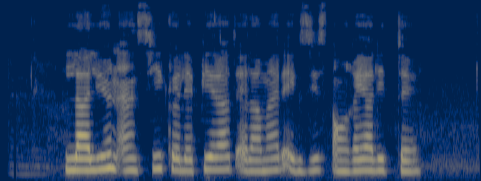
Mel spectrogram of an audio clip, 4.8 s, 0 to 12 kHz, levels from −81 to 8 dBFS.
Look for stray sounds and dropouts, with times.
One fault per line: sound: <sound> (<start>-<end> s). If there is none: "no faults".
no faults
